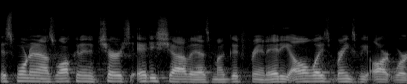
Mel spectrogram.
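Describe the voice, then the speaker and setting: A man's very fast delivery with a Southern US accent and fairly even intonation. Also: hardly any pauses. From US South, Mississippi. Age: 40s. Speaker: pastor. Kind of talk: sermon. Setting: church.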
